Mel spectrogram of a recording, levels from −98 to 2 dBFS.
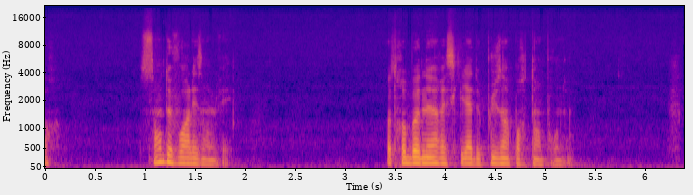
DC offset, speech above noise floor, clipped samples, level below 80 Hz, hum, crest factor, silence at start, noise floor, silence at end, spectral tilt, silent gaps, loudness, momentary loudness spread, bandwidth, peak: under 0.1%; 34 dB; under 0.1%; -62 dBFS; none; 22 dB; 0 s; -62 dBFS; 1.1 s; -6 dB/octave; none; -29 LUFS; 18 LU; 18 kHz; -10 dBFS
